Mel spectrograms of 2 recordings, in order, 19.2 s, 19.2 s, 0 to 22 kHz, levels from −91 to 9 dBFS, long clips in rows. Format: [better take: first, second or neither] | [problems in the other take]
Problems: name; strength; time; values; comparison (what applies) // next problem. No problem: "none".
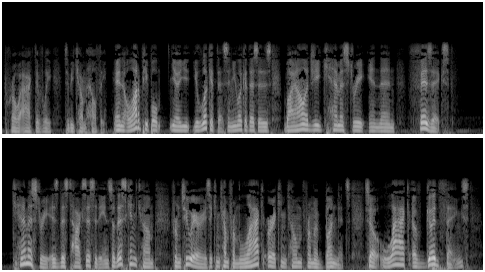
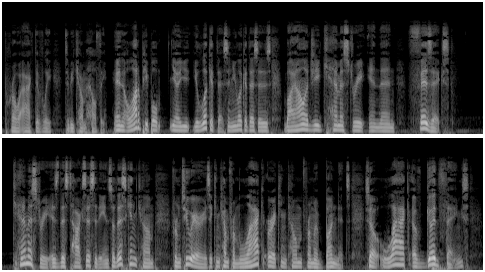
second | garbled, watery; badly; nothing above 5.5 kHz; slightly in the second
